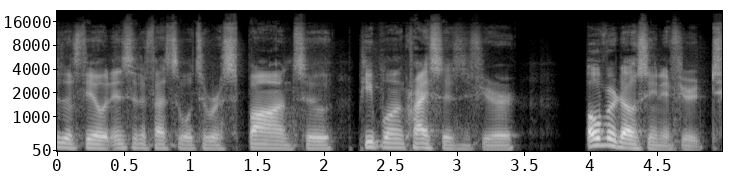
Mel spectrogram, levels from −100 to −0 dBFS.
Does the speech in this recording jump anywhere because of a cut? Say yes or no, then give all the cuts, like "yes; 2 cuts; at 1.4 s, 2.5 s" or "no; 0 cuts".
no; 0 cuts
